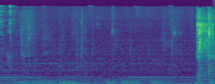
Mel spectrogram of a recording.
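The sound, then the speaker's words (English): Real dice roll on a table: a light clatter of small objects knocking against the hard surface, ending in a sharper, brighter rattle near the close, over a steady low background hum. “Rolling real dice just feels better, doesn't it?”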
